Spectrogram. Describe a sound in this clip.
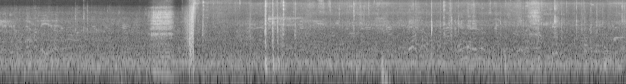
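Many passengers chatter at once in a low, steady murmur.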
